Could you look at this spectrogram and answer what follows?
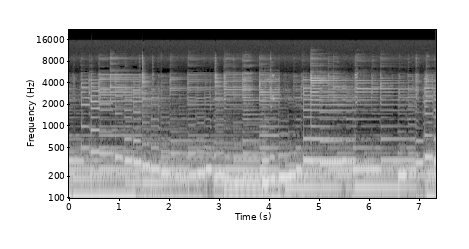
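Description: Background music led by guitar, with many plucked notes over a steady low bass line.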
